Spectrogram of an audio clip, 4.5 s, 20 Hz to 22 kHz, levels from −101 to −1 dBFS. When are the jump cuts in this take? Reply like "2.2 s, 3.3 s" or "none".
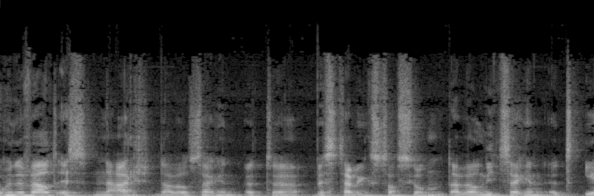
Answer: none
